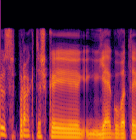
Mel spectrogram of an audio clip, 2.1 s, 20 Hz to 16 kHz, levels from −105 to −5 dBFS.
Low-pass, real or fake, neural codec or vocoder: 7.2 kHz; real; none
